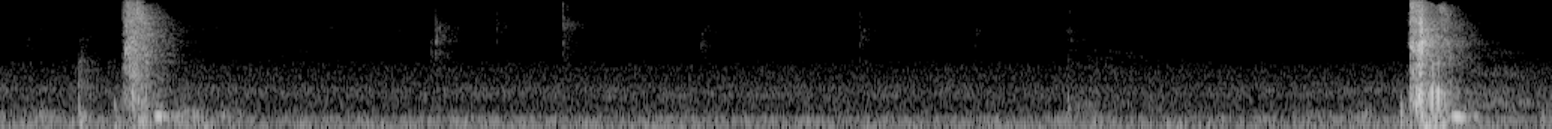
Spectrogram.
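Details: Induced sneezes from a person still getting over a cold, congested and slightly losing their voice: two loud, wet sneezes several seconds apart with faint sniffing between them; a kitten may be heard in the background.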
